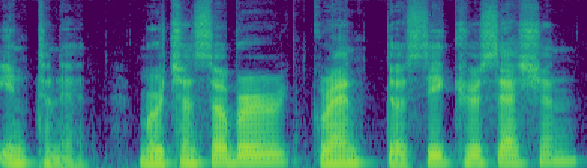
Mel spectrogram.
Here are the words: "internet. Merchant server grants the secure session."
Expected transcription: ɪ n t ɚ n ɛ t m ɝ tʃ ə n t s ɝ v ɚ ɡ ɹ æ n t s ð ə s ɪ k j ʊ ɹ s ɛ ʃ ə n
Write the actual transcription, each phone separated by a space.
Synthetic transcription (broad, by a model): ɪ n t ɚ n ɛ t m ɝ tʃ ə n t s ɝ b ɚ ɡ ɹ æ n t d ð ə s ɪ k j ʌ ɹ s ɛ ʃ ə n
